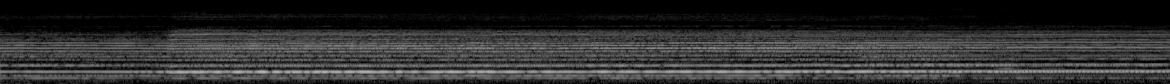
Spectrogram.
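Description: Experimental drone music: several steady tones held together in a choir-like chord. About two seconds in, a higher note joins and the chord swells louder with a wavering pulse that slowly eases off.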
